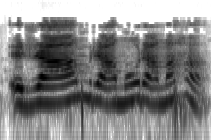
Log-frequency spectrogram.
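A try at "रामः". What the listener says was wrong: না তো, প্রথম রূপটা তো রাম নয়, প্রথম রূপটা হচ্ছে রামঃ। রামঃ, রামৌ, রামাহ, এরকম হয়তো।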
